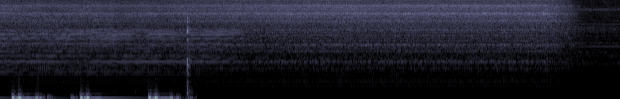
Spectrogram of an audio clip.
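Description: Milling machine cutting the steel body of a ball-turning tool with an end mill: a few short, loud bursts in the first two seconds over a steady machine whine, then only a faint steady hum that cuts out shortly before the end.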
